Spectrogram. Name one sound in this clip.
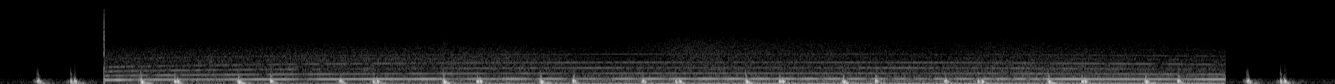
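A car engine hums as a car drives slowly closer.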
